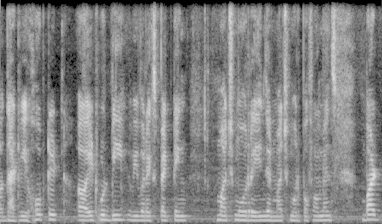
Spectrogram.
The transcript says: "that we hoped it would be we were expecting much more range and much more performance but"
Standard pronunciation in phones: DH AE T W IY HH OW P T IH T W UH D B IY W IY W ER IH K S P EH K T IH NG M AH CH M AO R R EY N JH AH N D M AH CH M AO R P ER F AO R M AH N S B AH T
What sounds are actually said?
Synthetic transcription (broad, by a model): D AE T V IY HH OW P T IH T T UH D B IY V IY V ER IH K S P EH K T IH NG M AH CH M AO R R EY N JH AH N D M AH CH M AO R P ER F AO R M AH N S B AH T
